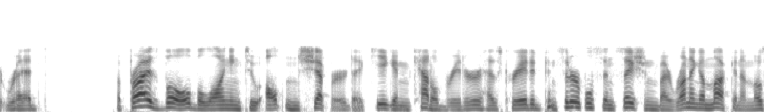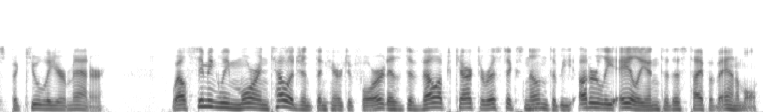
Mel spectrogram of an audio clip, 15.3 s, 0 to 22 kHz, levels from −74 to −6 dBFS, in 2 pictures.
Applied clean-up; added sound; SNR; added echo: neural mask model Resemble Enhance denoiser.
